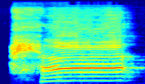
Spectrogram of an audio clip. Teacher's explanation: ہا حلق کے درمیان والے حصے سے ادا ہوگا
